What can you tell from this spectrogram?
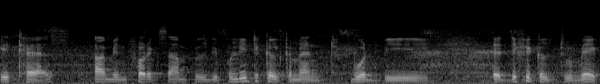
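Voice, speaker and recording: A man talks at a moderate pace with fairly even intonation, leaving long, frequent pauses. Noticeable background noise runs under his voice. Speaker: documentary filmmaker. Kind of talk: interview. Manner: halting. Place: home room. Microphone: old recording.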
